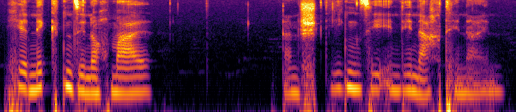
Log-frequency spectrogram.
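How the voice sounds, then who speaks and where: A woman reading a story aloud, slowly and quietly, sometimes in a whisper. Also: deep voice, fairly even intonation, creaky, dry recording.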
